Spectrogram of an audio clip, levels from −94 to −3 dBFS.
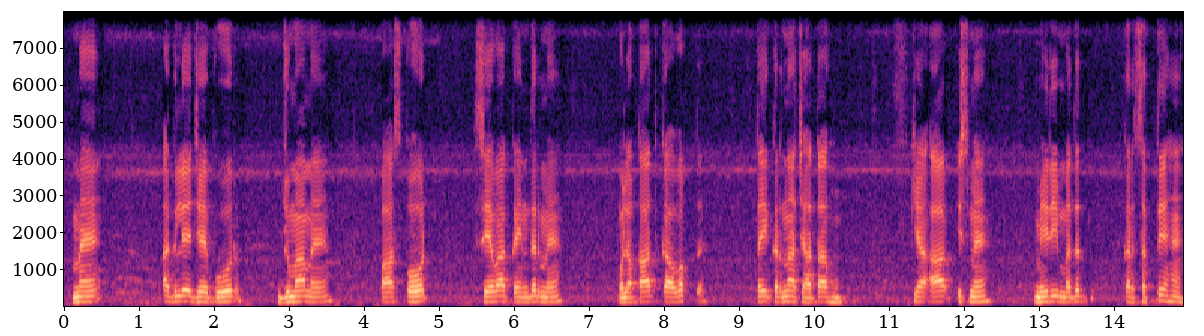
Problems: constant background noise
